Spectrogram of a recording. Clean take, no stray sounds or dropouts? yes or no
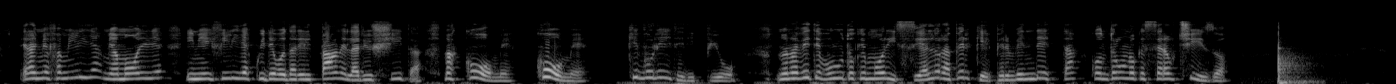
no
